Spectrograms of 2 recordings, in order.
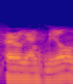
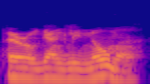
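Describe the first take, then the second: First: No extra n sound comes before the ending. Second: An extra n sound comes before the ending. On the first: The speaker calls it right. "as opposed to" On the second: The speaker calls it wrong. "the expert was adding an N in the middle"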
